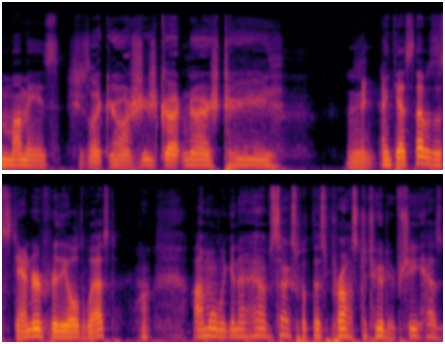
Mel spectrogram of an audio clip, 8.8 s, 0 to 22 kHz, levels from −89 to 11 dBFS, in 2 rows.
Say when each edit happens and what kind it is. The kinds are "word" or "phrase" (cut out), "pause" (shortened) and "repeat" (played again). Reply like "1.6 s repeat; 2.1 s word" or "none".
none

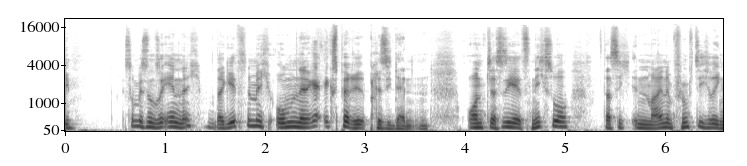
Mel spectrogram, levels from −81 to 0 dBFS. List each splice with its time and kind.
none

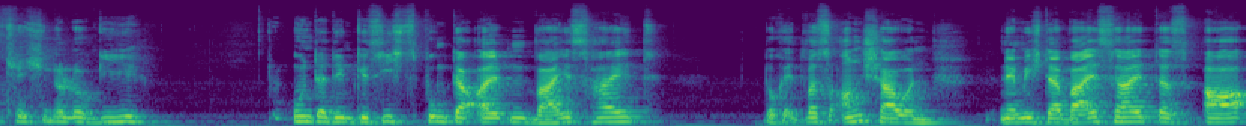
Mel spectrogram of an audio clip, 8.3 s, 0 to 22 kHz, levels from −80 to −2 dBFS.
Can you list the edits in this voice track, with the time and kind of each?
none

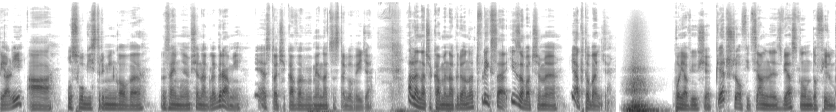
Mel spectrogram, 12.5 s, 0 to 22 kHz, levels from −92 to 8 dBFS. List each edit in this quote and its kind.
4.9 s word; 6.4 s word; 6.8 s word

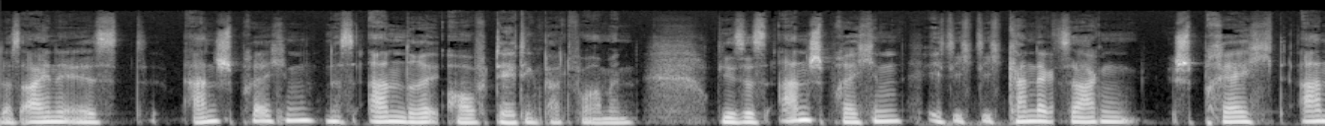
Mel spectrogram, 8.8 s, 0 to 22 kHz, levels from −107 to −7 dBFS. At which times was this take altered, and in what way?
1.2 s phrase; 2.9 s word; 6.1 s pause; 6.5 s repeat; 7.0 s phrase; 7.7 s pause

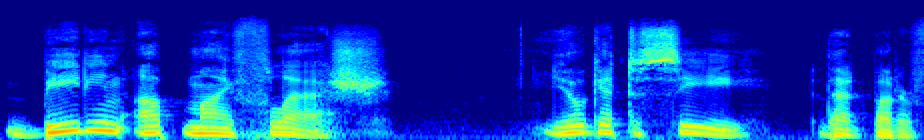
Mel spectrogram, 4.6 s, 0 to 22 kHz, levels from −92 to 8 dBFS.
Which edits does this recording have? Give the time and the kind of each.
none

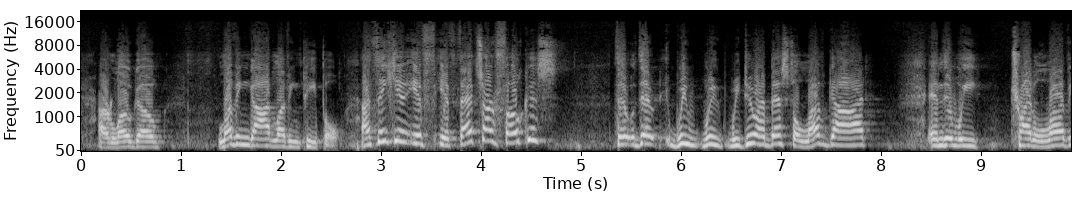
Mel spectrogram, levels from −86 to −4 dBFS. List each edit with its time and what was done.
1.3 s pause

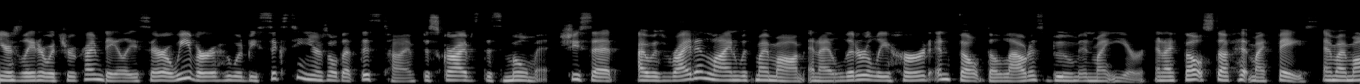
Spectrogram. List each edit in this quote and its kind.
none

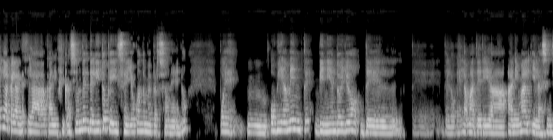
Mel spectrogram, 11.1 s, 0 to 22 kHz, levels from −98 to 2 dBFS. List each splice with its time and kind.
none

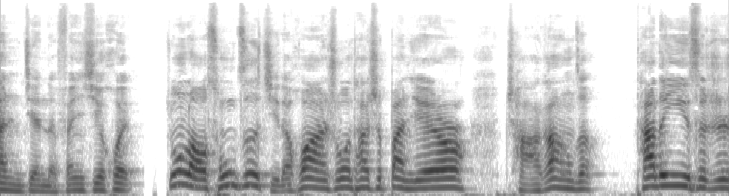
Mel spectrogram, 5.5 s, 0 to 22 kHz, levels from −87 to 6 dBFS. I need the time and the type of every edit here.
1.1 s pause

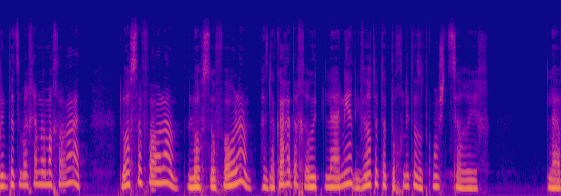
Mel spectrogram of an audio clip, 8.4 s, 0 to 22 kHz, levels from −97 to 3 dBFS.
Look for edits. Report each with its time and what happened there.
2.7 s pause; 3.8 s pause; 4.8 s word; 5.3 s phrase

